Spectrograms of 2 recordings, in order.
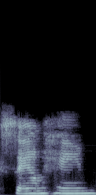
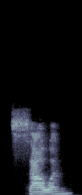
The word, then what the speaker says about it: Samhain: It looks like Samhain, but it's actually pronounced Samhain.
